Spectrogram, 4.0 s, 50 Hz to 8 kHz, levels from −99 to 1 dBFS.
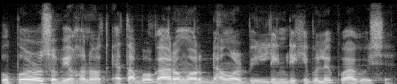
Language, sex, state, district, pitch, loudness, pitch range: Assamese, male, Assam, Kamrup Metropolitan, 110 Hz, -14 LUFS, 105-115 Hz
